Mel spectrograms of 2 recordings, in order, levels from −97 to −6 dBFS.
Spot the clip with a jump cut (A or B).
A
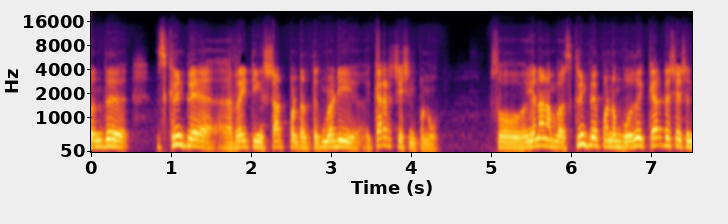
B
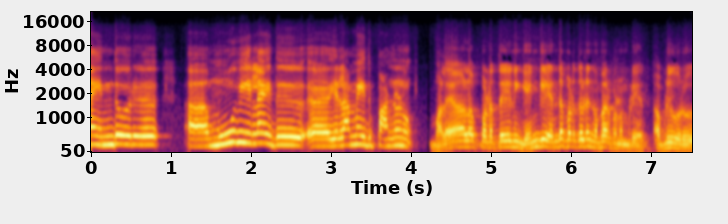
B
